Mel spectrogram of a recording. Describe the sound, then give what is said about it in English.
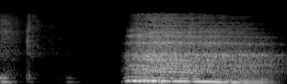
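A deep breath taken to clear the mind: a long, breathy exhale with a voiced, sigh-like quality lasting over a second, after a short faint sound and a brief silence. “So let's take a deep breath to clear our minds.”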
